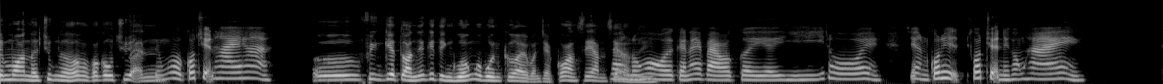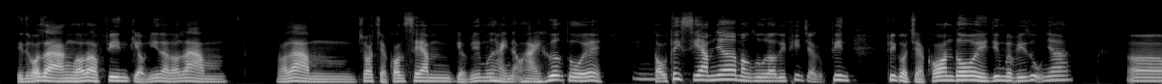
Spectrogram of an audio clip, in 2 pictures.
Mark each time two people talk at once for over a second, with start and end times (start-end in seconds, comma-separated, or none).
none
